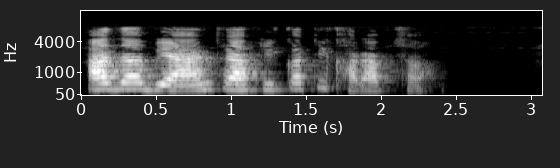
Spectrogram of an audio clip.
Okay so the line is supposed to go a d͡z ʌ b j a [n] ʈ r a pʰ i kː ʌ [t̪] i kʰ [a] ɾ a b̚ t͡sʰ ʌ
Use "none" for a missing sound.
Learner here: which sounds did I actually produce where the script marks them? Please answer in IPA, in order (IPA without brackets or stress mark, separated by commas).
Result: n, t̪, ʌ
